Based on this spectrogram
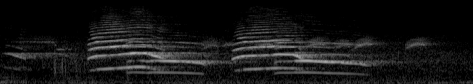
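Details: An Indian peafowl outdoors in South Mississippi gives two loud, nasal, wailing screams about a second apart, each rich and slightly falling in pitch, against a quiet background.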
